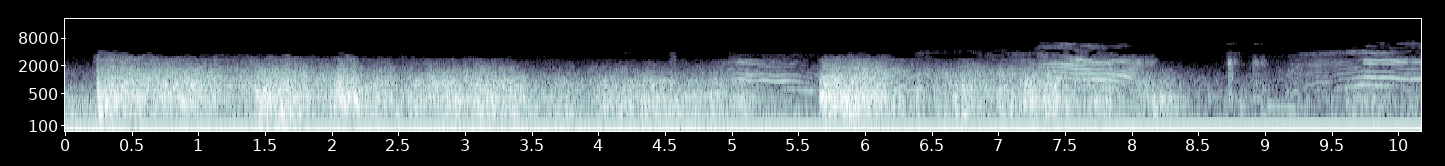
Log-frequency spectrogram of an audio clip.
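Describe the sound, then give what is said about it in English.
Loud thunder from a storm rumbles and crashes in two long rolling bursts, then fades into quieter rumbling as a thin, wavering, voice-like sound rises near the end. “The storm must have woken him.”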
